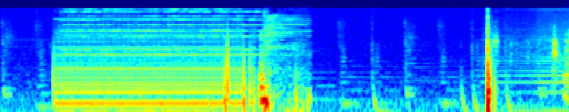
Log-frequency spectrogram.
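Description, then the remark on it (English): A telephone rings loudly for about two seconds with a steady, buzzing electronic tone as a call from UPS comes in, then cuts off, followed by faint clicks and a brief sharp knock near the end. “This is UPS calling me, guys.”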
